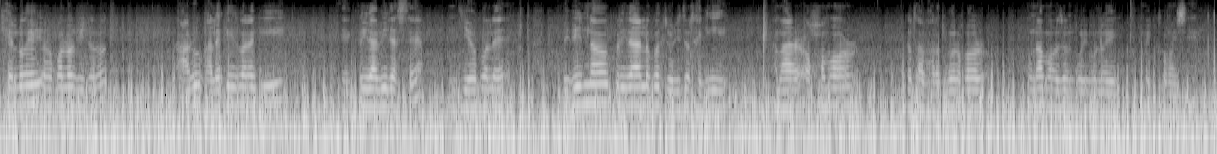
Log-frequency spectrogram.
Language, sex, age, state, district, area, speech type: Assamese, male, 60+, Assam, Nalbari, rural, spontaneous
